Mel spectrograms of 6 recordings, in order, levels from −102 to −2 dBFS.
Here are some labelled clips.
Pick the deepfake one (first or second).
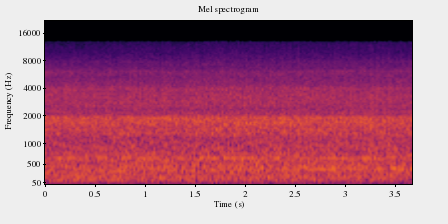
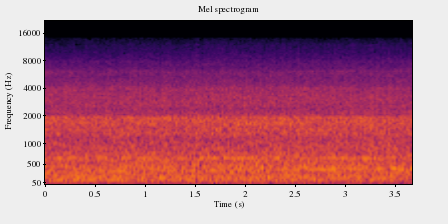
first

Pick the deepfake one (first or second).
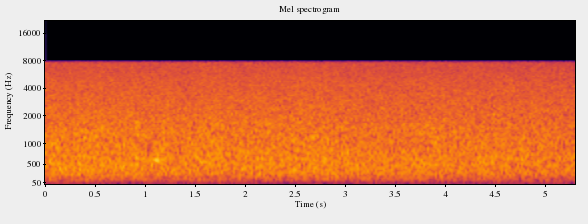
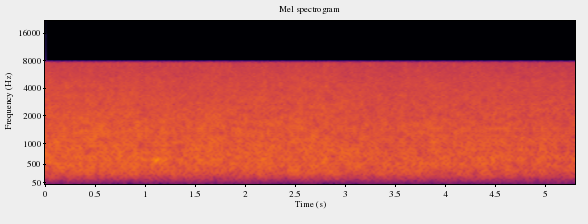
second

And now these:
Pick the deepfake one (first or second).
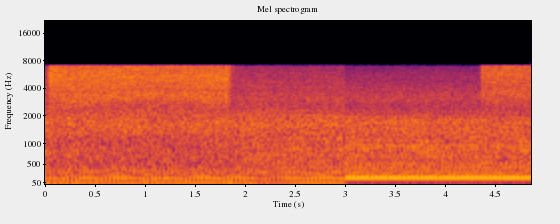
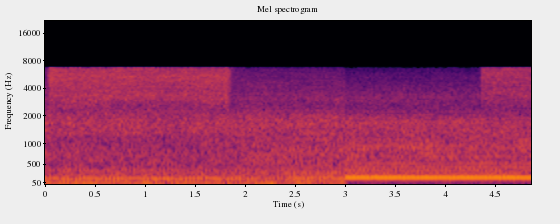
second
